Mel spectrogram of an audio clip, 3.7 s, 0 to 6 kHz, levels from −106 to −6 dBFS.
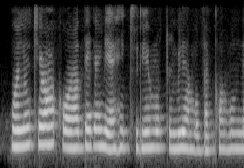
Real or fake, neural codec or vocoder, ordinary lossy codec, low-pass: fake; codec, 16 kHz, 1 kbps, FreqCodec, larger model; none; 5.4 kHz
